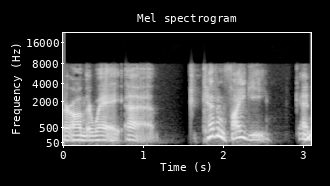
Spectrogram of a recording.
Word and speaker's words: Feige: on their way Kevin Feige and yes I am pronouncing it right because I called Marvel and I asked them made an announcement about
